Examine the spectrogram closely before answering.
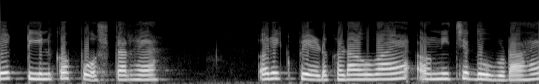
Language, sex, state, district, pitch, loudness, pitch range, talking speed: Hindi, female, Uttar Pradesh, Saharanpur, 240 Hz, -11 LUFS, 220-260 Hz, 165 wpm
